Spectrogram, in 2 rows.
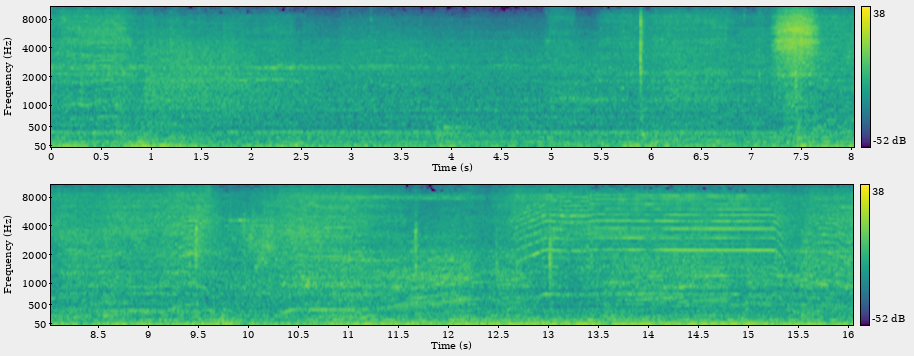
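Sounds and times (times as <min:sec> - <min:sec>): forklift engine rumble: 0:05.0 - 0:16.0.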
